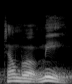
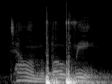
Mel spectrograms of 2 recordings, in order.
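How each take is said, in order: First: Accent moved to "me", falling on "me"; stress on me. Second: "about" punched very loud, accent on "about"; stress on about. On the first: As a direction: land the stress on "me" at the end. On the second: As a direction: hit the word "about" hard and loud. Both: Shown as a demonstration. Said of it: "The accent should have been after".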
